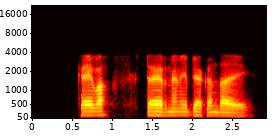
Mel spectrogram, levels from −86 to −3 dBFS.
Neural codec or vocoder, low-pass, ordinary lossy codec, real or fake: codec, 16 kHz, 1 kbps, X-Codec, HuBERT features, trained on LibriSpeech; 3.6 kHz; Opus, 32 kbps; fake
